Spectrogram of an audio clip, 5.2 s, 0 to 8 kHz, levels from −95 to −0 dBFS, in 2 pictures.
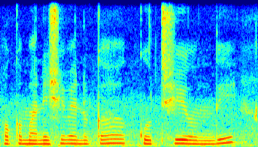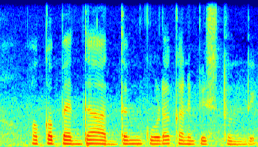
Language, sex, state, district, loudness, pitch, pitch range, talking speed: Telugu, female, Telangana, Hyderabad, -19 LUFS, 195 Hz, 190-205 Hz, 115 wpm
